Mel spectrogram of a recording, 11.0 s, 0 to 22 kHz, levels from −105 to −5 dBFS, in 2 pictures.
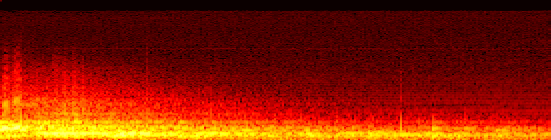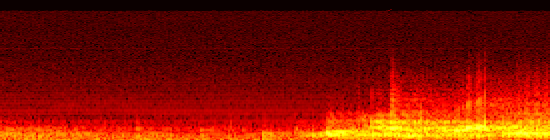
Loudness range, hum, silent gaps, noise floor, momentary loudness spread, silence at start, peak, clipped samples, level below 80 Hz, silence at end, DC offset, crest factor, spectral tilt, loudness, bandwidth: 20 LU; none; none; -51 dBFS; 24 LU; 0 s; -10 dBFS; under 0.1%; -48 dBFS; 0 s; under 0.1%; 18 dB; -12 dB/octave; -28 LUFS; 3.1 kHz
